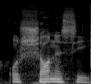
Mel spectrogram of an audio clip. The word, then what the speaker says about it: O'Shaughnessy: Ich habe das Glück, einen irischen Arbeitskollegen zu haben und er sagte zu mir, O'Shaughnessy. Daniel O'Shaughnessy, ja, das klingt schon irgendwie geil.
